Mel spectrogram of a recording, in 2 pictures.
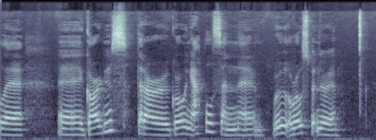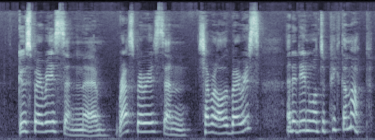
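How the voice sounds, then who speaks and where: A Norwegian woman in her forties, a chef and entrepreneur, answers interview questions as a guest in accented English. Her medium-pitched voice is warm and animated, a little slow, and she hesitates often, filling gaps with many filler sounds.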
